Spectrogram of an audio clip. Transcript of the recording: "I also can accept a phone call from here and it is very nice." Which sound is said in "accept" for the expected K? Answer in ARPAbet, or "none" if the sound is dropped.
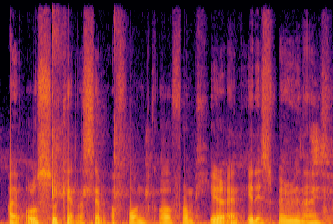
none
